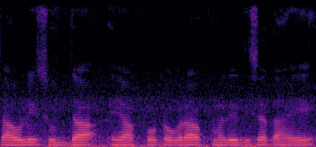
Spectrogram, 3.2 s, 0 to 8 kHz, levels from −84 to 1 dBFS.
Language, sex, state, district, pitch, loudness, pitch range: Marathi, male, Maharashtra, Pune, 135 Hz, -34 LUFS, 130-135 Hz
